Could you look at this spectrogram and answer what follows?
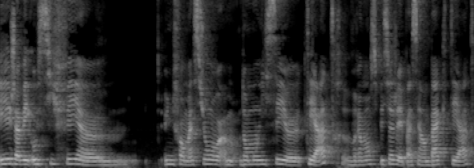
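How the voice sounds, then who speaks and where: A woman at medium pitch, very slow and monotone with flat intonation, in audible room echo. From France, Paris area. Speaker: retired dancer and yoga teacher. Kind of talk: casual interview.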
